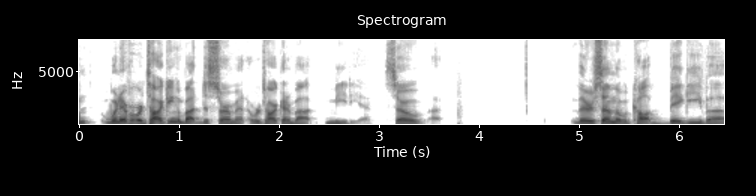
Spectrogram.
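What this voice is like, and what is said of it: Usual voice. Nothing is said of it.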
